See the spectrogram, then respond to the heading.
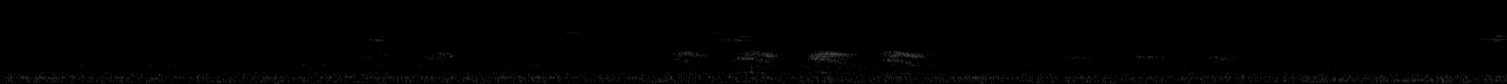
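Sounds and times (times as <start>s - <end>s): faint bird calls: 3.4s - 9.6s, 10.3s - 13.7s.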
